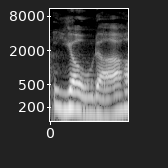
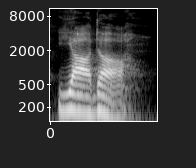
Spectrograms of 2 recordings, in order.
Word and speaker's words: yada: No, not Yoda, although I suppose that could apply. It's the Hebrew word pronounced yada.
